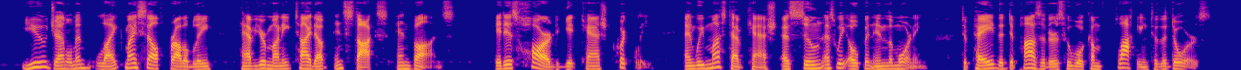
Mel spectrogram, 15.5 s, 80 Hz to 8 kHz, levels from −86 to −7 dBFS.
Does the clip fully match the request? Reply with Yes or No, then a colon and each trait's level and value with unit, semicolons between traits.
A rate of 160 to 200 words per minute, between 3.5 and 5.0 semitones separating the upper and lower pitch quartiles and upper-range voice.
No: average, 175 wpm; average, 4.4 semitones; low, 135 Hz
